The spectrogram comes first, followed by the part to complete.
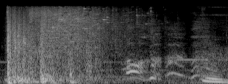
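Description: A sudden crash of breaking glass, loudest at the start and dying away over about a second, from a car-crash scene in a TV drama's soundtrack.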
